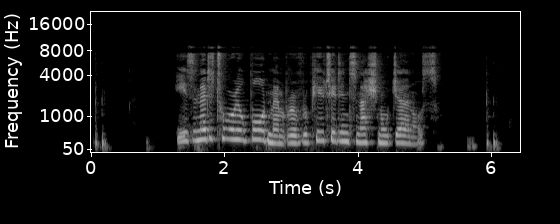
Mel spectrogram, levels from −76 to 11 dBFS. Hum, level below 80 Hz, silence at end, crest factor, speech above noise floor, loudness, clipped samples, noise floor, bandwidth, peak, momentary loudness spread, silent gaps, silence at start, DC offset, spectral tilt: none; -60 dBFS; 0.35 s; 20 dB; 43 dB; -23 LUFS; under 0.1%; -66 dBFS; 9.6 kHz; -6 dBFS; 18 LU; none; 0.05 s; under 0.1%; -4 dB/octave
